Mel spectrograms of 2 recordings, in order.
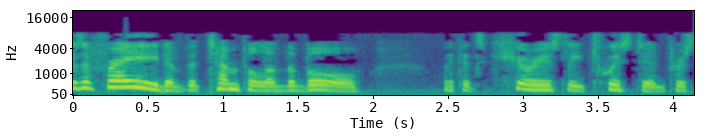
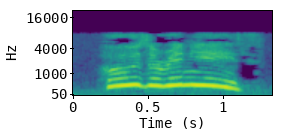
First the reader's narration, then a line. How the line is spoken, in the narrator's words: Rosie shouted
